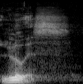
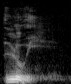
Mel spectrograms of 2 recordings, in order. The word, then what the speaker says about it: Lou: Cassis they pronounce it Lewis but then the Western Hemisphere here they pronounce it Louie so either you call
